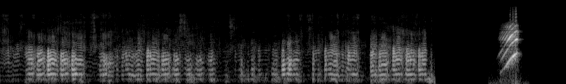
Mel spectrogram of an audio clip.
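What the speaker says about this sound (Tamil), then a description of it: "bee," A bee buzzes loudly and close in a steady, pulsing drone that breaks off briefly a few times over about four seconds, then stops, followed by one short sharp chirp-like sweep.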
